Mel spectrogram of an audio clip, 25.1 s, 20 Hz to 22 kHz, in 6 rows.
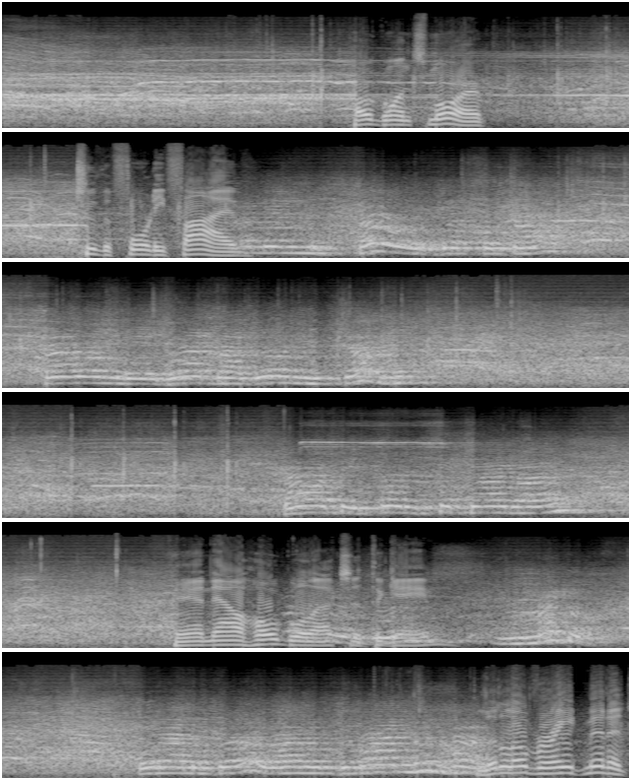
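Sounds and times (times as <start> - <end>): stadium crowd noise: 0.0 - 25.0.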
